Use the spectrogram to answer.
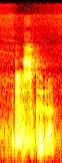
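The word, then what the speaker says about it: est-ce que: it as being a single word that marks questions that's pronounced Esa we'll use that question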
